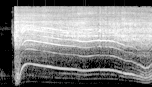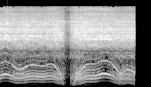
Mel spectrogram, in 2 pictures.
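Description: Pneumatic cut-off wheel running loud, grinding through rusted steel at the exhaust flange behind the catalytic converter, throwing sparks. Its high whine sags in pitch and wavers as it cuts, drops out briefly near the end, picks up again and then cuts off suddenly.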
